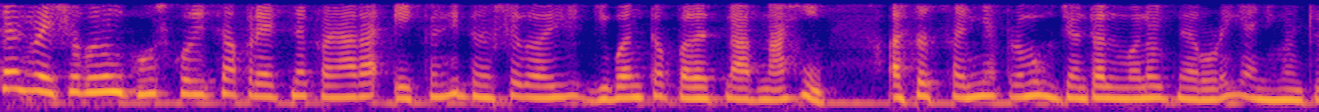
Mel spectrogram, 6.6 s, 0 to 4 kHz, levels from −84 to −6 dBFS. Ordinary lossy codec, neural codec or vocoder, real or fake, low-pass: none; autoencoder, 48 kHz, 32 numbers a frame, DAC-VAE, trained on Japanese speech; fake; 3.6 kHz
